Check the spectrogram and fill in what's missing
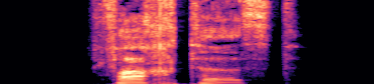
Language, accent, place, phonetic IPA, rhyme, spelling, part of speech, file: German, Germany, Berlin, [ˈfaxtəst], -axtəst, fachtest, verb, De-fachtest.ogg
- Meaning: inflection of fachen: 1. second-person singular preterite 2. second-person singular subjunctive II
